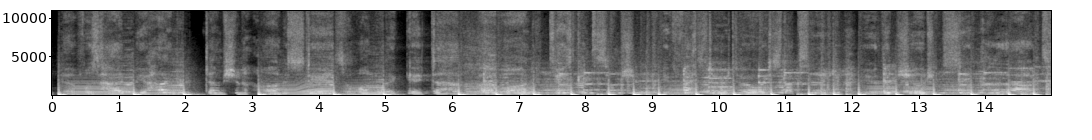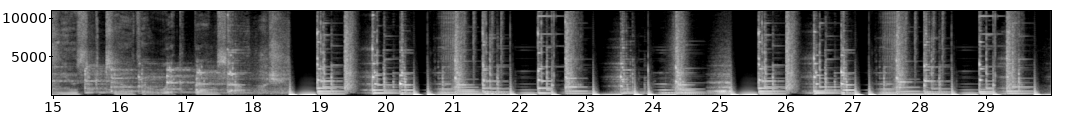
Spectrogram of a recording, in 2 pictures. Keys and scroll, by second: 1.1 alt+super+c, 1.8-3.6 typing, 3.4 super+space, 3.5 super+space, 3.6 super+space, 3.7 super+space, 3.8 super+space, 4.9 space, 5.4 alt+super+space, 5.5 alt+super+space, 5.6 alt+super+space, 5.7-6.3 alt+super+space, 6.3 alt+super+space, 6.5 alt+super+space, 6.6 alt+super+space, 9.4-9.8 typing, 9.9 alt+super+space, 10.1 alt+super+space, 10.6 alt+super+space, 11.6-12.5 super+space, 16.2 alt+super+c, 17.3 space, 17.8 super+space, 17.9 super+space, 18.0 super+space, 19.3 super+space, 19.9 alt+super+space, 20.0 alt+super+space, 20.1 alt+super+space, 20.2 alt+super+space, 20.3 alt+super+space, 20.4 alt+super+space, 21.1 super+space, 25.5 alt+super+c, 26.1 space, 26.6 super+space, 26.6 super+space, 26.7 super+space, 26.8 super+space, 29.1 space, 29.6 alt+super+space, 29.7 alt+super+space, 29.8 alt+super+space, 29.9 alt+super+space.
